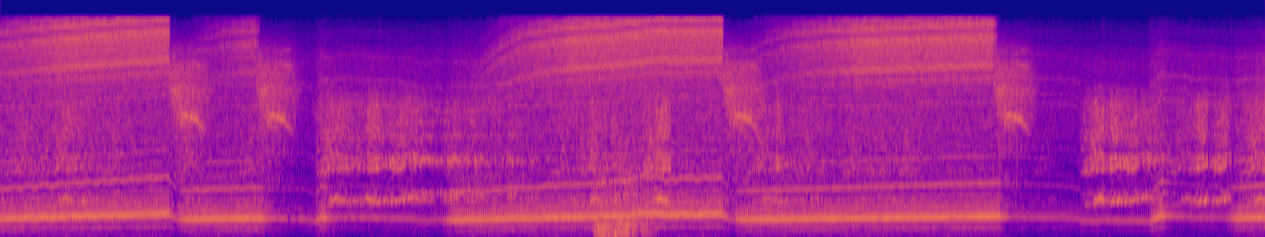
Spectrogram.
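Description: A race car engine roars at high revs, dropping in pitch at each gear change and rising again.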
